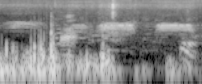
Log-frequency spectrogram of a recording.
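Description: A bird outdoors calling three times, each call short and even in pitch.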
